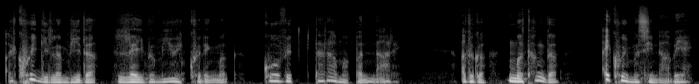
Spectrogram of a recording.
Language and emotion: Manipuri, fearful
